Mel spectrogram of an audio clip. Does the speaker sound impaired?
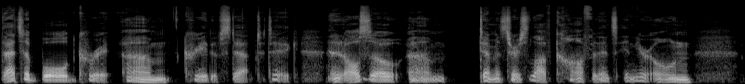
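Yes: spasmodic dysphonia; speaks in higher pinched tone to reliably get words out.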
